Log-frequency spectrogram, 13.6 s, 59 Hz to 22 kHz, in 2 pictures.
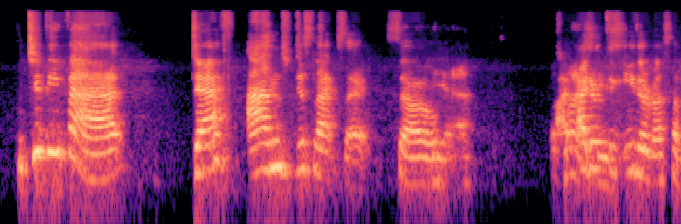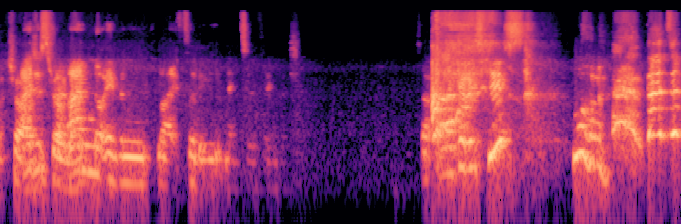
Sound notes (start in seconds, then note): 8.0 speaks quietly; 12.6 laughing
